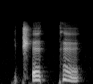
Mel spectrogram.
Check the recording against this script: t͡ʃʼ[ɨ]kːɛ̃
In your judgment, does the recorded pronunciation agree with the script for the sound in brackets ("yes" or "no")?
no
